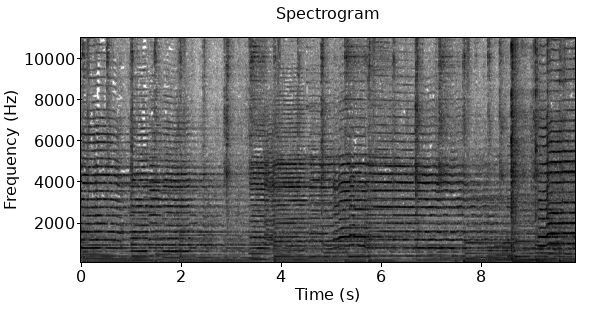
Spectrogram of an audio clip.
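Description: Saxophone playing a slow melody over a backing track of strings and bass, with a soft drum hit about every two seconds.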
